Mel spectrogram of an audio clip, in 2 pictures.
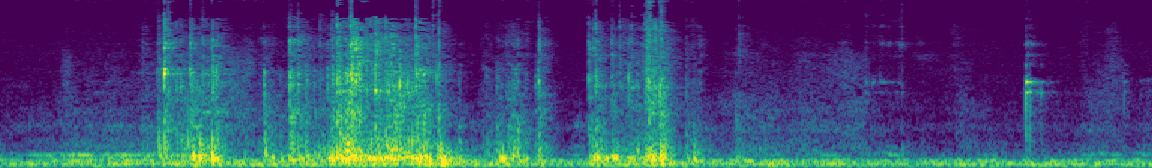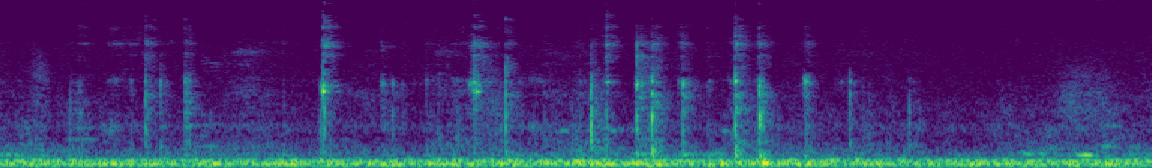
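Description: Toy train track pieces being handled: a burst of clattering rummaging in the first few seconds, then scattered light clicks and taps as pieces are picked up and fitted together.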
